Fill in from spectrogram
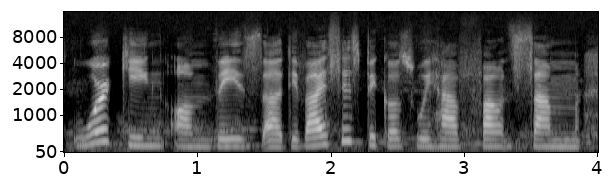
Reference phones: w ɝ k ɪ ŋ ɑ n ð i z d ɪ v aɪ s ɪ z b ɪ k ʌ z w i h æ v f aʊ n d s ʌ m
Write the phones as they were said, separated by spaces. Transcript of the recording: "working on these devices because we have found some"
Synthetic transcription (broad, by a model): w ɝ k ɪ ŋ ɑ n ð i z d ɪ v aɪ s ɪ z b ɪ k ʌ z w i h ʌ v f aʊ n d s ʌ m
